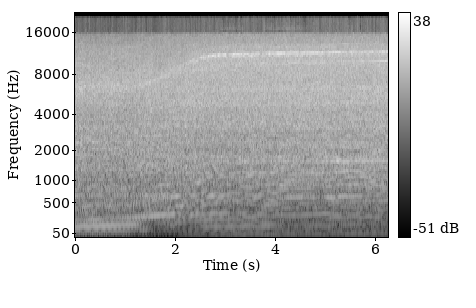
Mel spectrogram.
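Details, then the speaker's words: Quad-turbo LS V8 on an engine dyno on pump gas, after two dead cylinders were fixed and fueling cleaned up: loud, smooth rising roar pulling up through the revs with no stumbles; clean acceleration on all cylinders. "you now listen to the difference here after we got rid of two dead cylinders and cleaned up the fuel in quite a bit this sounds like an entirely different engine"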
